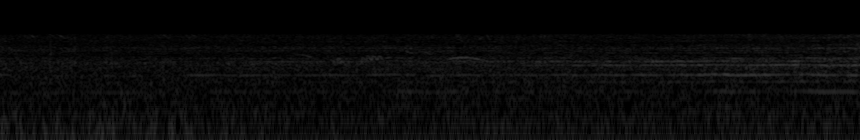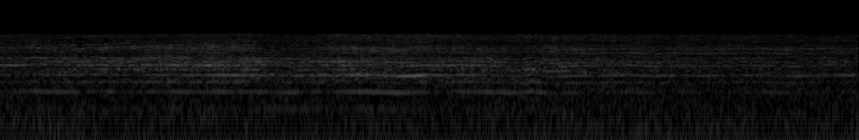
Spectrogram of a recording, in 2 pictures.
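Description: Radio-controlled model speedboat's motor whining steadily as the boat runs across the water. It grows louder past the middle, then its pitch drops slightly.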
